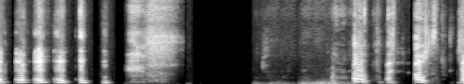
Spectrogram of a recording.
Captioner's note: laughter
